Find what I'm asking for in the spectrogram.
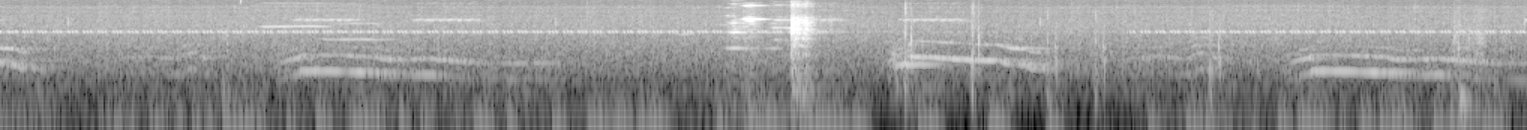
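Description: Dogs in the Resident Evil video game let out long wavering howls that slide up and down in pitch and overlap one another, over a faint steady hum and broken by a few sharp clatters midway.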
